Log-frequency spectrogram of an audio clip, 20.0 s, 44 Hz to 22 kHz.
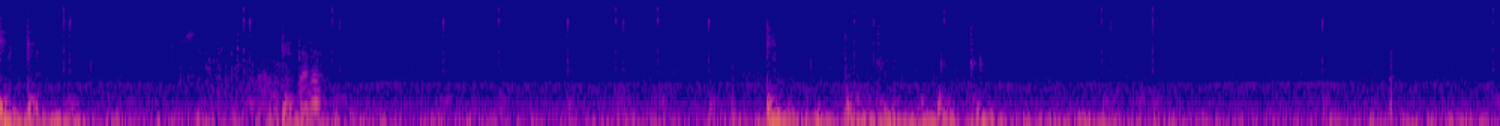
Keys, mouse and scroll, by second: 0.4 Tab, 1.9-3.1 middle drag, 3.2 click, 3.7 Tab, 10.2 a, 10.7-12.9 middle drag, 14.7 click, 19.8-20.0 drag.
